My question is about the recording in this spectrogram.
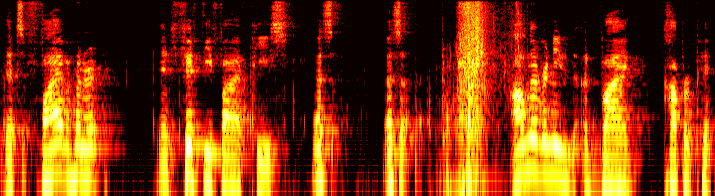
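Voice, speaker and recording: A man's voice: medium pitch, heavy background noise. A man casually walking through hardware kits in his garage workshop, rambling with many ums and restarts, filmed on a handheld phone. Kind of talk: casual off-the-cuff product walkthrough. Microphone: handheld phone camera, speaker off-screen.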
